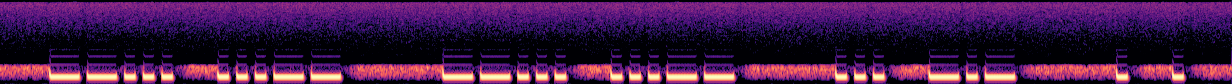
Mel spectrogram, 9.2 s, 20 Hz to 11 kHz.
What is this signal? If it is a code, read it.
Morse code, heard as a keyed tone, about 17 wpm, spaced as for 14 wpm, 220 Hz. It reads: 73 73 SK EE
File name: contests / 2019-june=vhf-k5tr- -0101 0-2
